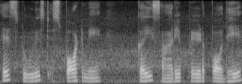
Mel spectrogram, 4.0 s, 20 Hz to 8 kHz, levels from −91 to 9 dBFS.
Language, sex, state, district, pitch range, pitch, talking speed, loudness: Hindi, male, Madhya Pradesh, Umaria, 125-140 Hz, 130 Hz, 120 wpm, -19 LUFS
